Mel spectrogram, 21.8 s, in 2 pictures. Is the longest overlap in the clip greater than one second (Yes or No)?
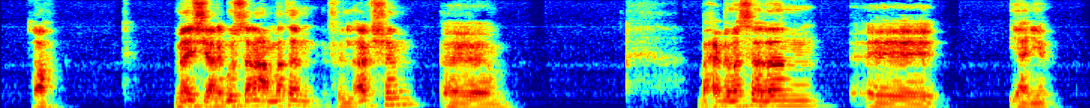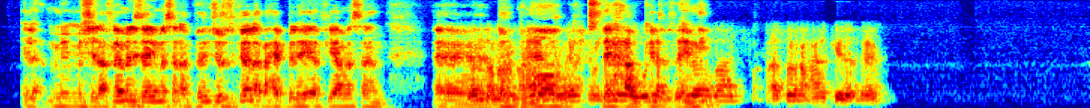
Yes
